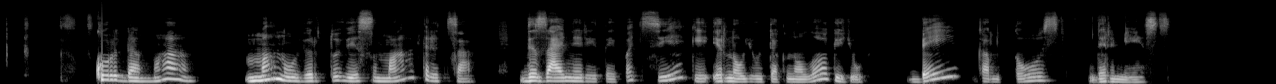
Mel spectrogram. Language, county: Lithuanian, Marijampolė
